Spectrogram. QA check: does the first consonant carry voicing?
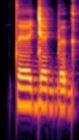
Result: no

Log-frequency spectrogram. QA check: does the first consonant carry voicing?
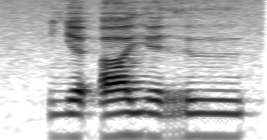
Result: yes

